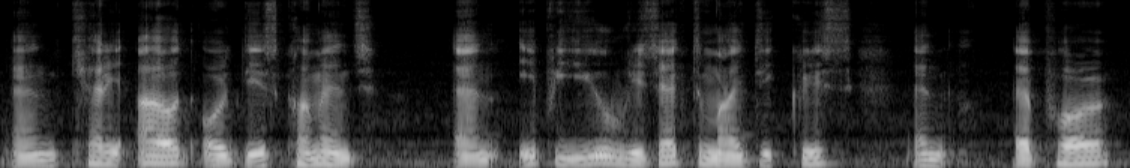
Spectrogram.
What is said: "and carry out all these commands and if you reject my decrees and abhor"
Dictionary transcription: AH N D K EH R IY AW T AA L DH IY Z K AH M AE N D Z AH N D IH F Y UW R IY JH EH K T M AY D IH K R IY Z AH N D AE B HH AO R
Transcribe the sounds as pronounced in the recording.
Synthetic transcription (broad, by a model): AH N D K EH R IY AW T AA L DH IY S K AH M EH N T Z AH N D IH F Y UW R IY JH EH K T M AY D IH K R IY S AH N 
